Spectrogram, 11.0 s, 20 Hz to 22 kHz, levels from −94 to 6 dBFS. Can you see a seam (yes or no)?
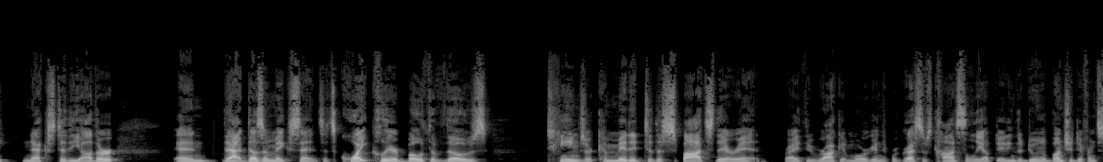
no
